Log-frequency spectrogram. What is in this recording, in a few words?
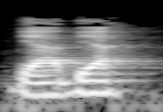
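"bia bia", Nigerian Pidgin, male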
